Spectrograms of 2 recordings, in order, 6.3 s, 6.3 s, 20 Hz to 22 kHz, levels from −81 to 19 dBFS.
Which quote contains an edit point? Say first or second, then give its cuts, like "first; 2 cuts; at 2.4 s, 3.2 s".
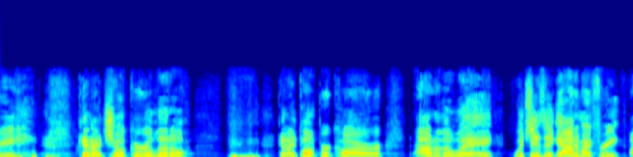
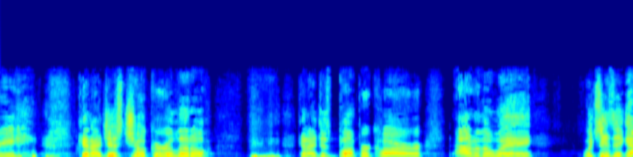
first; 3 cuts; at 1.0 s, 3.0 s, 5.0 s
